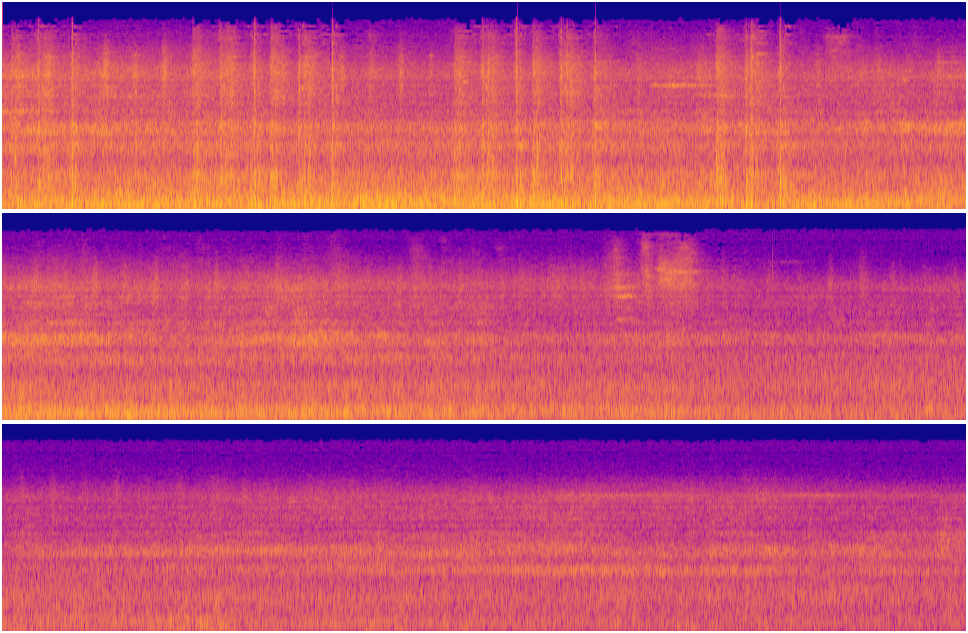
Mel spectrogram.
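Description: Passenger coaches of a train rolling away over the track, wheels clicking rapidly over rail joints and pointwork with some wheel squeal. The rumble and clatter fade steadily as the train draws away.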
